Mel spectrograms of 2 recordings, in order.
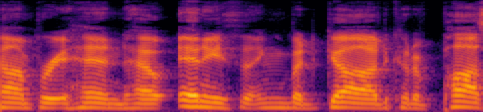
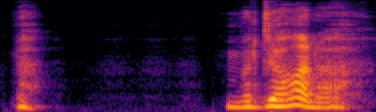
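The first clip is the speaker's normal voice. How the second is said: awestruck gasp; 4 semitones higher, 4 dB louder than usual. Acted. Lester awestruck at Stephanie.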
